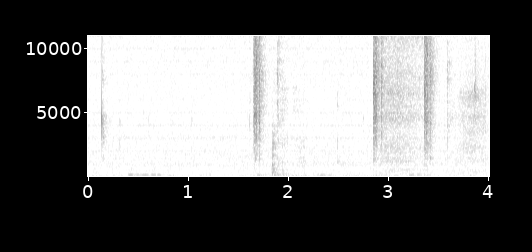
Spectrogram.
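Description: Near silence with a few faint, short clicks from handling a fragrance bottle: one at the start, a pair a little under two seconds in, and another pair about three seconds in.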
